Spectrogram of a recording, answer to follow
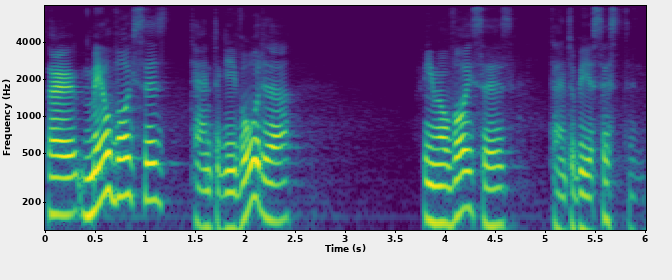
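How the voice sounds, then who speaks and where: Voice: mid-range voice, expressive, unhurried, darkish tone. A woman lecturer giving an academic public talk, mixing scholarly phrasing with informal asides.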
